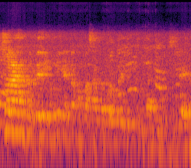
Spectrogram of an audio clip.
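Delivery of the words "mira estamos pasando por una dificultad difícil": a hint of tearful quiet, much softer and lower; lightly voiced weeping sister, hushed. Church sister on the phone asking for prayer, softly tearful. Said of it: "me saludó llorando".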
